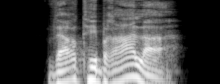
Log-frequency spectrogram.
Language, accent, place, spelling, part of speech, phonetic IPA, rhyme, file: German, Germany, Berlin, vertebraler, adjective, [vɛʁteˈbʁaːlɐ], -aːlɐ, De-vertebraler.ogg
- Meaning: inflection of vertebral: 1. strong/mixed nominative masculine singular 2. strong genitive/dative feminine singular 3. strong genitive plural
